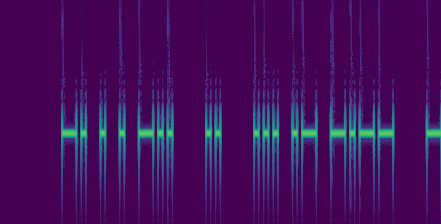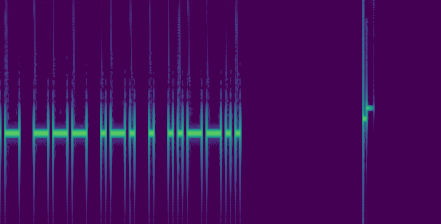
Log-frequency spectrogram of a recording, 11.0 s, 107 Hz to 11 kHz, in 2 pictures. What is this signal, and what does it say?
Morse code, heard as a keyed tone, about 20 wpm, 700 Hz. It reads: NEED I SAY MORE?
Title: Sentences from Top 1000 Words - Review Part 1 - 20wpm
